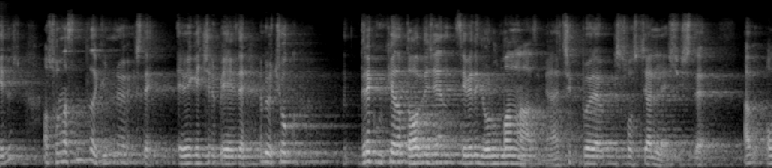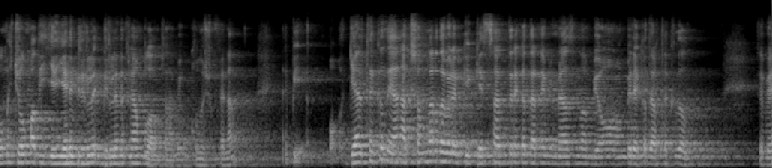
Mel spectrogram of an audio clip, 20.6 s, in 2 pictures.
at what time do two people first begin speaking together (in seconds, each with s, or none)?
none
